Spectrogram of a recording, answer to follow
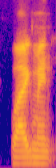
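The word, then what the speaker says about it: Weigman: Wigman, thank you.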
